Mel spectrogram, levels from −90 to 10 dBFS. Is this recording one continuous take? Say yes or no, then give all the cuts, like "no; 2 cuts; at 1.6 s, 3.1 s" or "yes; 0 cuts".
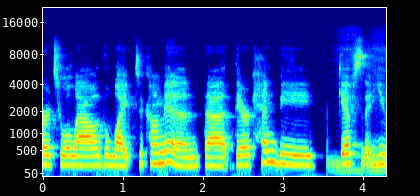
yes; 0 cuts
